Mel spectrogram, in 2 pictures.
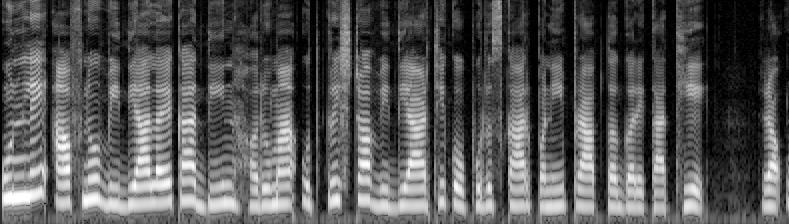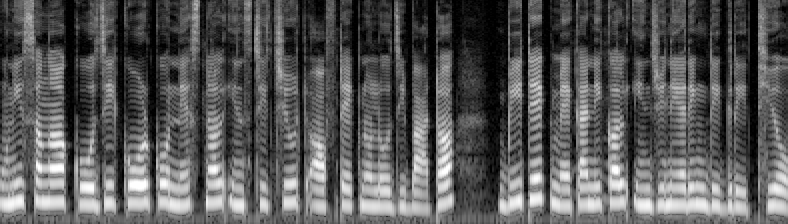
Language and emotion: Nepali, neutral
